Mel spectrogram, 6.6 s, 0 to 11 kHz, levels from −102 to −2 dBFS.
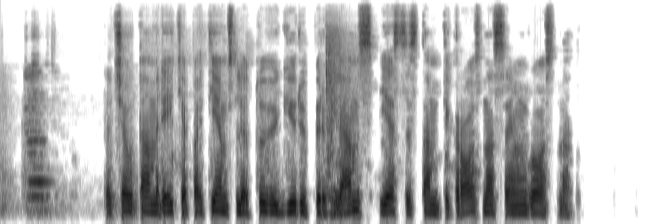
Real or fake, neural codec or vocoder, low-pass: real; none; 9.9 kHz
